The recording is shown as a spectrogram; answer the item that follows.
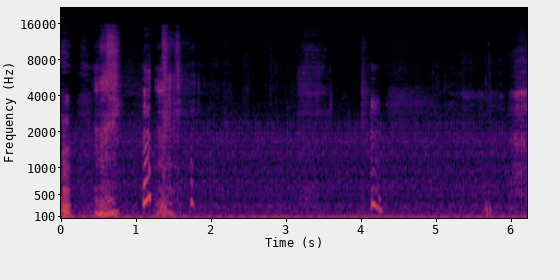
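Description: A few short chuckles from a man and a woman over the steady low hum of a car's engine, heard from inside the cabin.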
